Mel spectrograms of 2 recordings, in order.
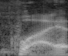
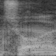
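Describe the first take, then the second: First: The word has an irregular, non-spelling-based pronunciation. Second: The word is pronounced as it is spelled. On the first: The speaker calls it right. "una pronuncia ovviamente ehm, eccezionale, irregolare" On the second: The speaker calls it wrong. "tutti dicono choir, ma in realtà non è così"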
